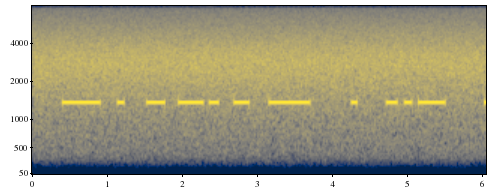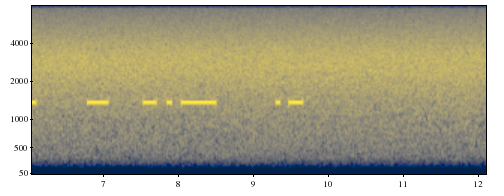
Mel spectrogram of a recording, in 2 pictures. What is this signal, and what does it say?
Beeps of irregular length, with radio hiss. There is no code.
